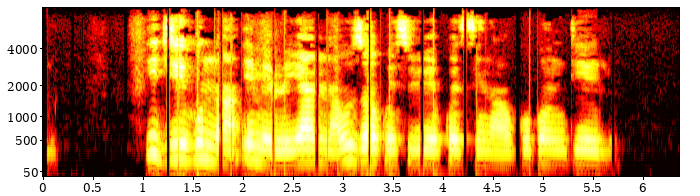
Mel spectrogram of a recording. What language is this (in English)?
Igbo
